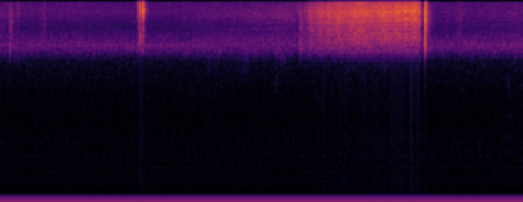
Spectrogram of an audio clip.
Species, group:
Pholidoptera femorata
Orthoptera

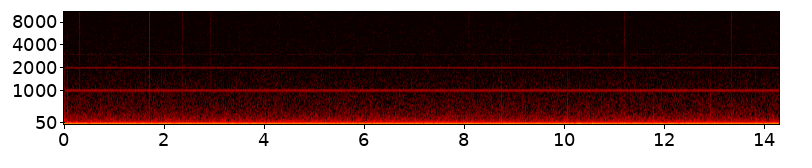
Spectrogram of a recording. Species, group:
Metrioptera saussuriana
Orthoptera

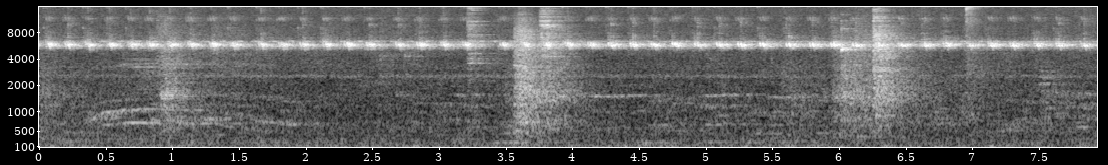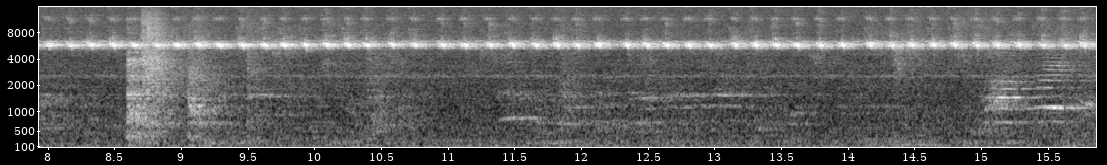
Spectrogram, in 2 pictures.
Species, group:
Gryllodes sigillatus
Orthoptera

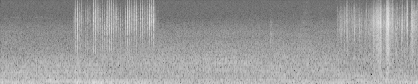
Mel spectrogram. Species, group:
Psophus stridulus
Orthoptera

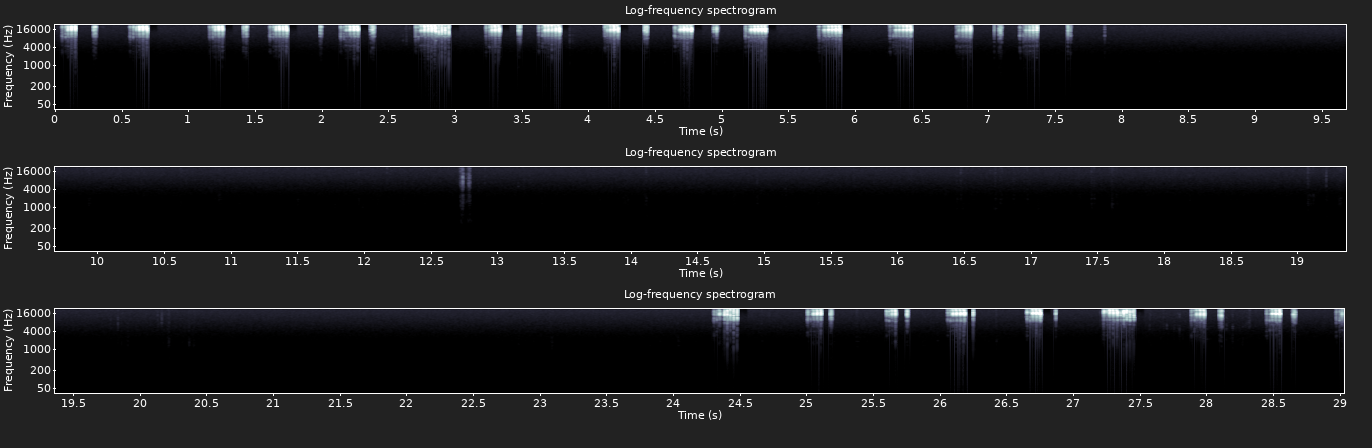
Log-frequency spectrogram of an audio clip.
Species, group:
Metrioptera buyssoni
Orthoptera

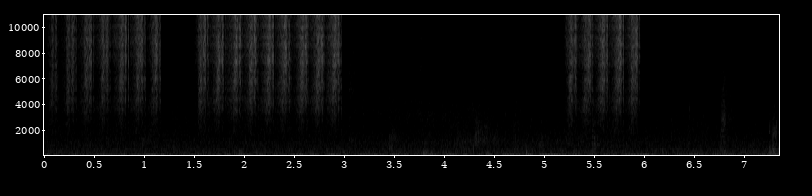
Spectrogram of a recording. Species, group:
Chorthippus vagans
Orthoptera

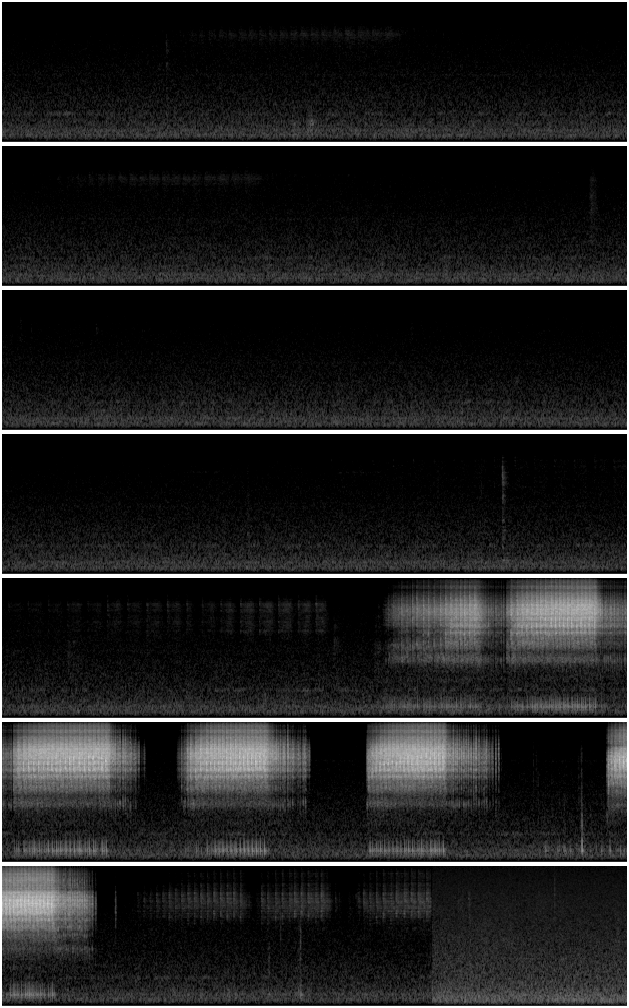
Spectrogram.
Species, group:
Chorthippus eisentrauti
Orthoptera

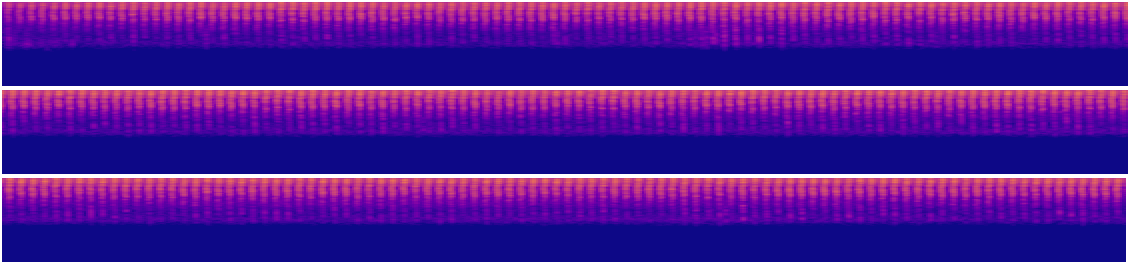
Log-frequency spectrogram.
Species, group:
Omocestus viridulus
Orthoptera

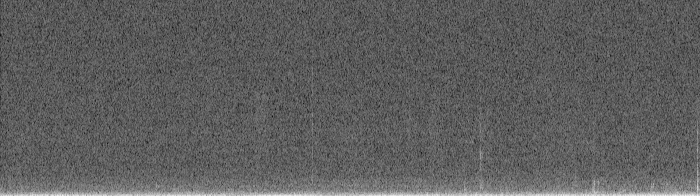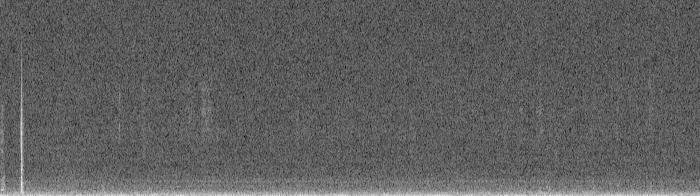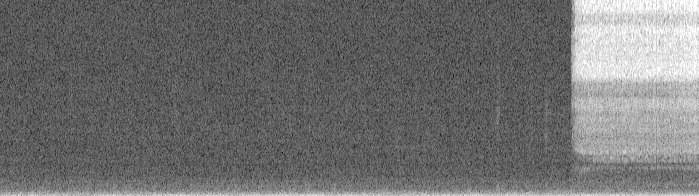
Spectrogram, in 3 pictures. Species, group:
Roeseliana roeselii
Orthoptera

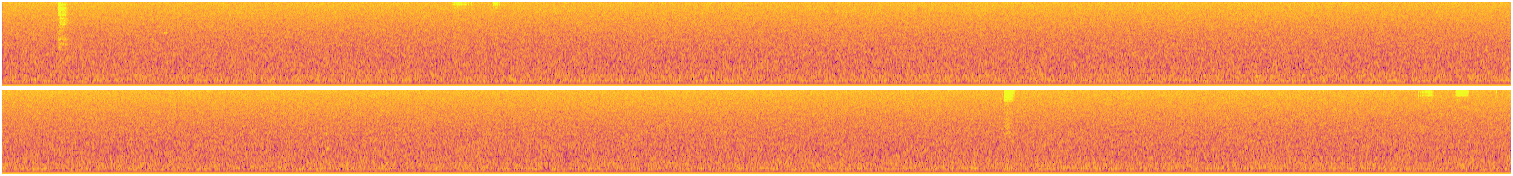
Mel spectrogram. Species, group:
Isophya speciosa
Orthoptera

